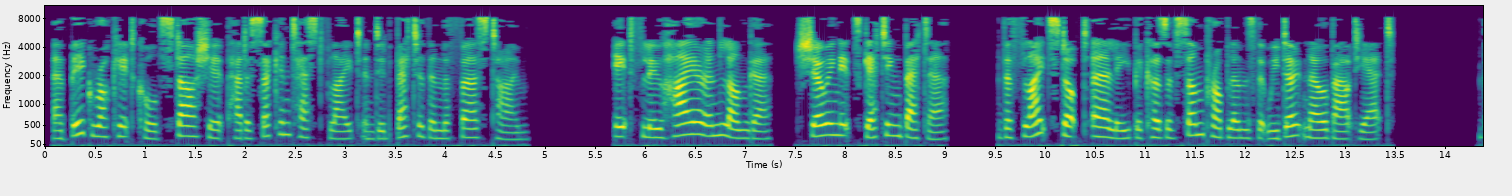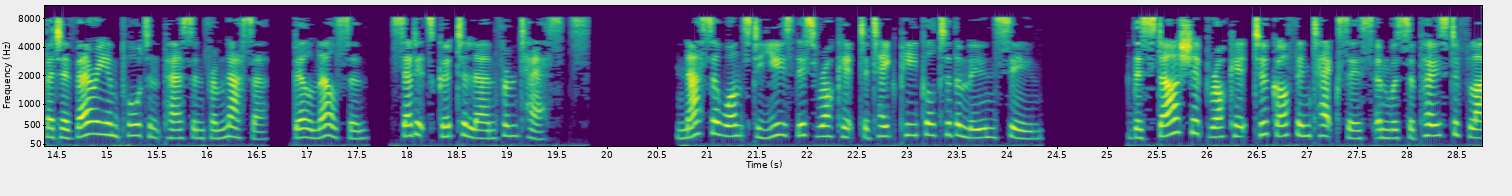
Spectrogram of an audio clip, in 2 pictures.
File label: English Newsroom Lower Intermediate NORMAL Reading; Starship Rocket Flies High Still Learning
